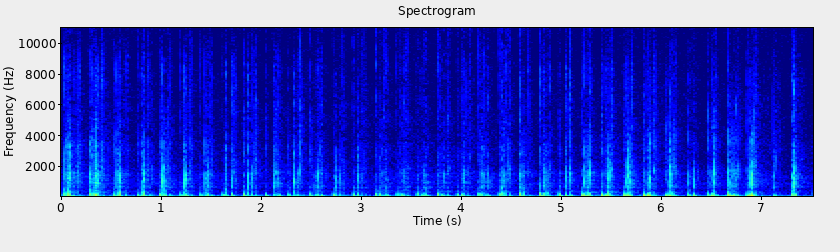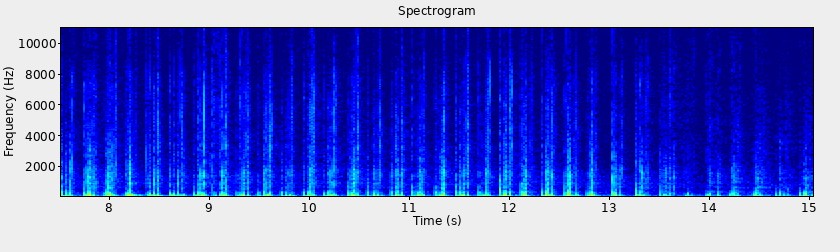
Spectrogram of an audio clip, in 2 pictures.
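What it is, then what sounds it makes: Leather wallet. Fingertips tap and scratch the surface and edges of a small, folded burgundy leather bifold wallet held in one hand, with bills and receipts inside that may add a faint paper sound. A rapid, uneven run of short, dull, low thumps continues throughout, with little high-end content and almost no ring after each tap.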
